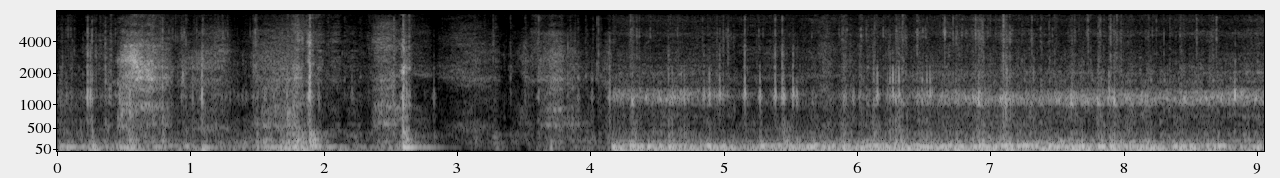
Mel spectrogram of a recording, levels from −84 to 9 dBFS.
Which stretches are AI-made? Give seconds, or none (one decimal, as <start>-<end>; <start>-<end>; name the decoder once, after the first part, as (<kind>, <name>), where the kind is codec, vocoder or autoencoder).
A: 0.4-1.8 (vocoder, BigVGAN v2); 3.3-4.5; 5.2-9.1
